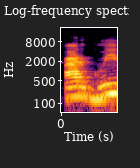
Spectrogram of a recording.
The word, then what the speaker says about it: argui: Mas quando a gente fala ele argui, é esse U que é forte.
